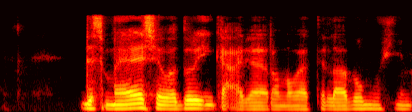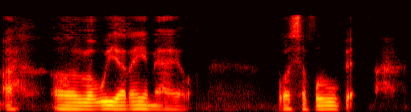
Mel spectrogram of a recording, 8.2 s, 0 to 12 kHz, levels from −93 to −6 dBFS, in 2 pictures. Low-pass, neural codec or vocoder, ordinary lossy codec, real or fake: 7.2 kHz; codec, 16 kHz, 1.1 kbps, Voila-Tokenizer; AAC, 48 kbps; fake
